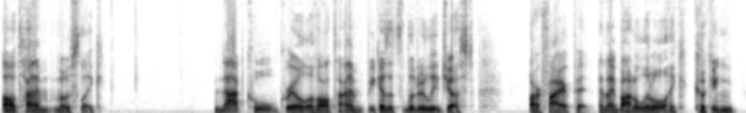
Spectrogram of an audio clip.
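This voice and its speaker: Gravelly low-voiced man chatting on a podcast. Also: flat delivery, unhurried, a bit bright, no room sound, studio quality. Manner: enthusiastic, laid-back slang, frequent chuckling. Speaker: podcast co-host. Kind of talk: casual podcast chat, storytelling.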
